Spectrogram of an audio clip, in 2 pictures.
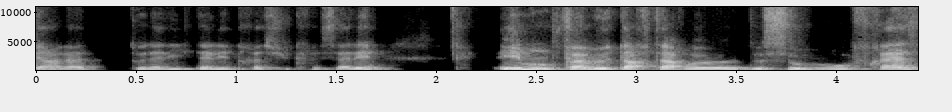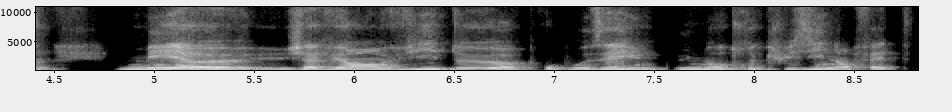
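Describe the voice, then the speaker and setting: Chatty Frenchwoman chef, many fillers. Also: lowish voice. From Alsace, France. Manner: animated, hesitant with many fillers. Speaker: guest chef. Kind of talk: casual talk at a live café event.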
